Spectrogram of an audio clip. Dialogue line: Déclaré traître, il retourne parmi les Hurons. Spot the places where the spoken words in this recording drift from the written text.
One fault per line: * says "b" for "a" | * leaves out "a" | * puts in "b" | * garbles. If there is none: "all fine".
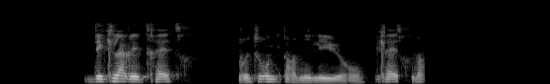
* leaves out "il"
* garbles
